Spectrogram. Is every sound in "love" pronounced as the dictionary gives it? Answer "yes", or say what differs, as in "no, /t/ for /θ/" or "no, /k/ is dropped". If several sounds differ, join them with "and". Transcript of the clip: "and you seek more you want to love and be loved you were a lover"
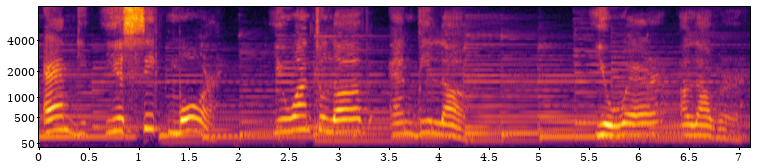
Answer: yes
